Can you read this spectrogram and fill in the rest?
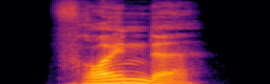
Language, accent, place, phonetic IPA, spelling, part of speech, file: German, Germany, Berlin, [ˈfʁɔɪ̯ndə], Freunde, noun, De-Freunde.ogg
- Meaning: 1. nominative/accusative/genitive plural of Freund 2. friends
